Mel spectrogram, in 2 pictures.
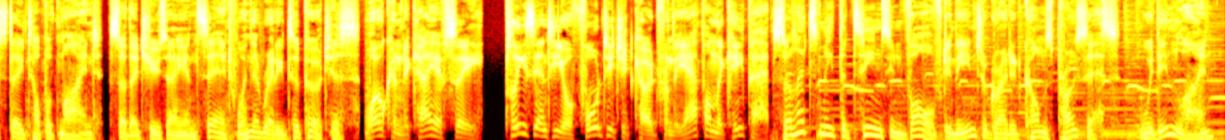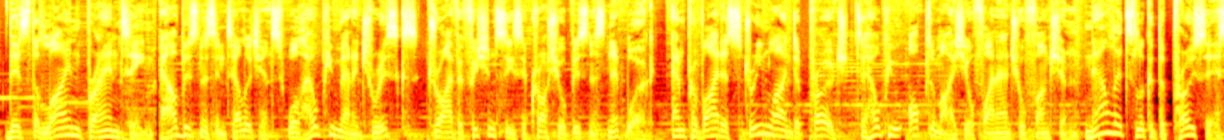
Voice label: english australian narration; australian voice actors

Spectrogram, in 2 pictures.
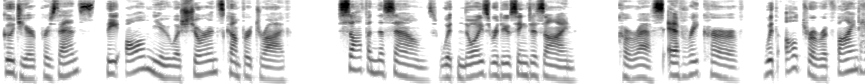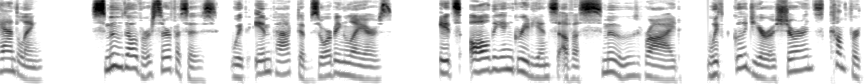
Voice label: english canadian automotive

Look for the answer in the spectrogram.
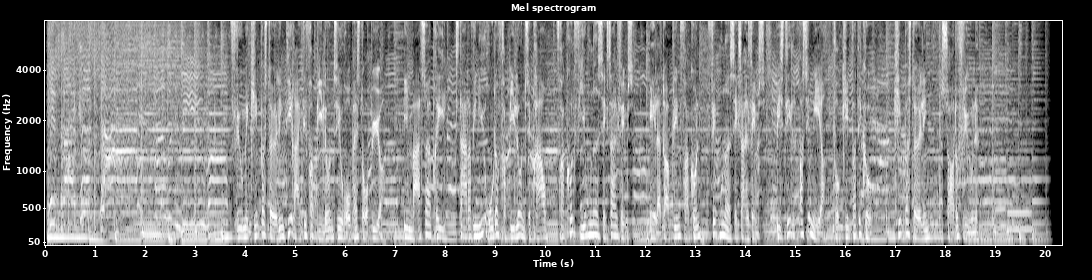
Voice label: danish commercial

